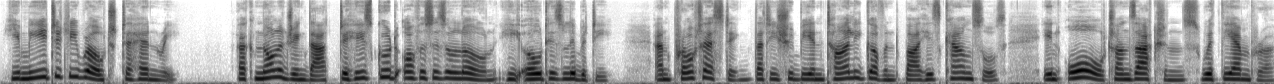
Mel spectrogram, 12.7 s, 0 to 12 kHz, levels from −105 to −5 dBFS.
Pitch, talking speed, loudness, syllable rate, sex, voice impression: 215 Hz, 155 wpm, -18 LUFS, 5.4 syllables/s, female, feminine, slightly adult-like, slightly tensed, sincere, slightly reassuring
